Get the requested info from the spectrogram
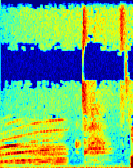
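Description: A sound-effect whine made of several tones, gliding down in pitch over about a second and then fading, as the drill is fitted to the ship.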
